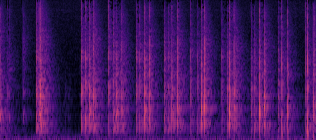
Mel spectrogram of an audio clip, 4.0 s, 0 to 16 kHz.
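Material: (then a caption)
Cardboard. A small, hollow cardboard medicine box, held in both hands, is tapped with long nails. It gives a quick, uneven series of dry, hollow clicks and taps with a papery ring around 860 Hz and bright edges. Each tap dies away almost instantly, with short pauses between clusters.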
